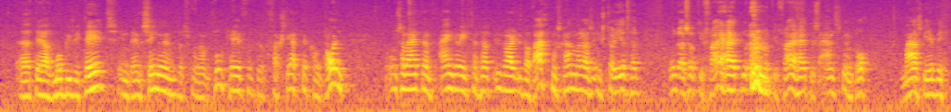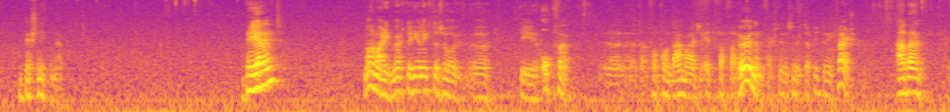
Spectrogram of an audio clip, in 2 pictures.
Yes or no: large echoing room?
yes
